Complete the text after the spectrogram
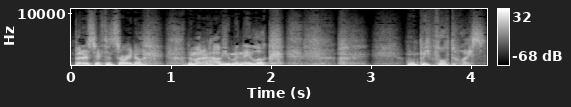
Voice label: radio initial broadcast; left4dead; churchguy; Source engine

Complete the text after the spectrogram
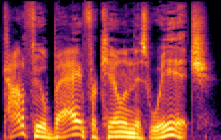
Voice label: wedding witch dead, survivor voice; Left 4 Dead 2; Source Engine; video games

